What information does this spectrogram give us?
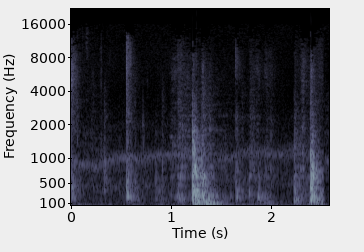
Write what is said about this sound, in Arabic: أيها الحارس اغلق علينا الباب واذهب لعملك ريثما أستجوبه، سأنادي عليك عندما أريد الانصراف.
